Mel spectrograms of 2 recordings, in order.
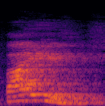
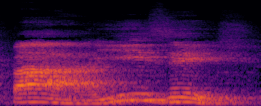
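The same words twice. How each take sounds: First: Países said loud and clipped, stress on the -í-; syllable-by-syllable demo. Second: Países drawn out with the stress on -í-; slow stressed demo. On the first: (pronúncia destacada de Países) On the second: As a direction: stretch Países, leaning on the -í-. (Países alongado, com ênfase no í) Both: Shown as a demonstration. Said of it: "Aqui, ó, é a regra de quem?".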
